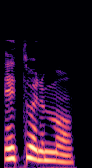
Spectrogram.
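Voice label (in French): "étoilement", French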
